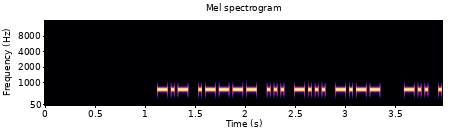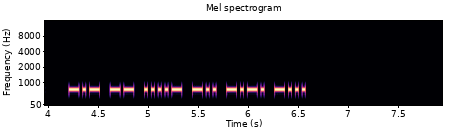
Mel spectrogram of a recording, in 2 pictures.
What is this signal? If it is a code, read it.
Morse code, heard as a keyed tone, about 36 wpm, 700 Hz. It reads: K1SBY DE KM4DCB
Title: USA Callsign DE Callsign 35wpm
